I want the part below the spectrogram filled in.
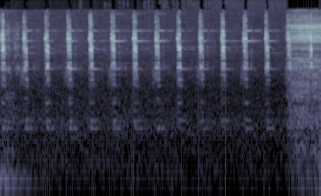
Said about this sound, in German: Hier, ich habe sogar, ich habe sogar eine Eieruhr. So, da stellen wir jetzt acht Minuten ein.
